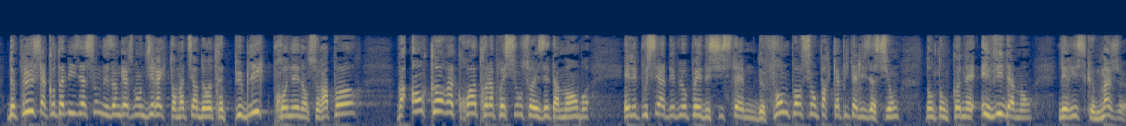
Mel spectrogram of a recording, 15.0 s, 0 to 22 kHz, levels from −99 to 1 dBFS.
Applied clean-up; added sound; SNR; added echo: none; none; none; none.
